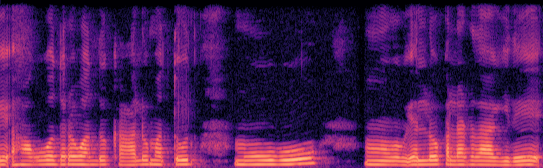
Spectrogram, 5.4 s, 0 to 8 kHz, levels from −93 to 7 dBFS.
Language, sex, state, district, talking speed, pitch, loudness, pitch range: Kannada, female, Karnataka, Bidar, 100 wpm, 190 Hz, -15 LUFS, 185-195 Hz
